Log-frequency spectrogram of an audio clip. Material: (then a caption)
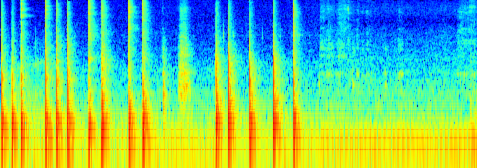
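MDF. A small, hollow, empty open-top box of thin laser-cut MDF or hardboard with finger joints is held in one hand over a cutting mat and knocked repeatedly with a black rubber mallet to seat the joints. Each strike is a dull, short, hollow knock with a low-mid body. The knocks come in a quick irregular series for about three seconds, followed by a faint low background hum.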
